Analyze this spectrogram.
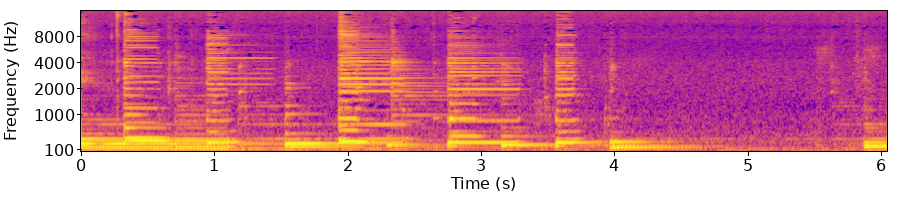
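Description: Acoustic guitar strumming chords, about two strokes a second, as the instrumental accompaniment to the song. About four seconds in the last chord is left to ring and fade, and a new strum comes in near the end.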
